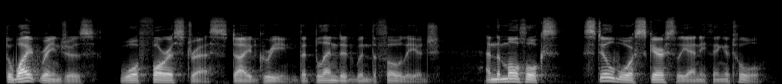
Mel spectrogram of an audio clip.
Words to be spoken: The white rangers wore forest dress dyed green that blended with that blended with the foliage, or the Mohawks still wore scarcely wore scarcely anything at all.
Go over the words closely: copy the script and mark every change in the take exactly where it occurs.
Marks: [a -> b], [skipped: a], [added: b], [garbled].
The white rangers wore forest dress dyed green that blended with [skipped: that blended with] the foliage, [or -> and] the Mohawks still wore scarcely [skipped: wore scarcely] anything at all.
